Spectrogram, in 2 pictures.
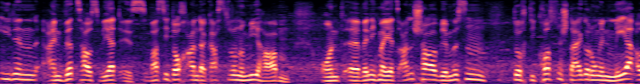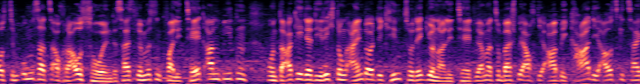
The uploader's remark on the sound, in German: Im Rahmen der Hoga-Messe in Nürnberg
